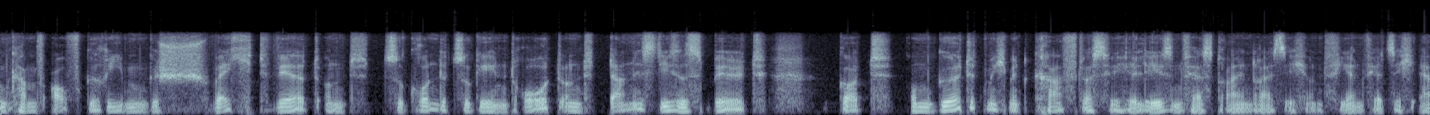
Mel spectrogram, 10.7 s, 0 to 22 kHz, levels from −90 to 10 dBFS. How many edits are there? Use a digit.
1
